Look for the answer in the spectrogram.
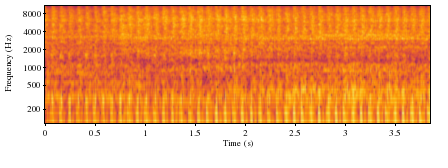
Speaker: From what I can tell, the engine sounds pretty decent. Not seeing a bunch of smoke yet.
